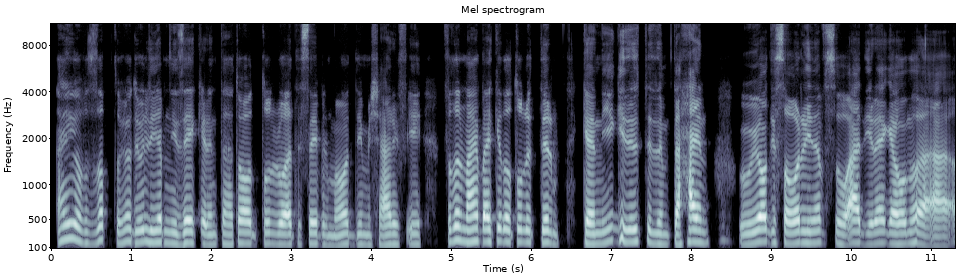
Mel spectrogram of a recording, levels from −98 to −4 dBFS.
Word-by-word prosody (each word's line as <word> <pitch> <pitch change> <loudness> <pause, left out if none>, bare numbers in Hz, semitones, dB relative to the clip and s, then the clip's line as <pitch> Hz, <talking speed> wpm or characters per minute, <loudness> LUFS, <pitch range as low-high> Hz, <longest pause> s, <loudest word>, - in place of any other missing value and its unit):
أيوة 210 +1 0
بالضبط، 175 +4 -6
ويقعد 170 +2 -4
يقول 170 +2 -2
لي: 170 -1 -2
"يا - - +2
ابني 160 -2 -3
ذاكر، 155 -1 0
أنت 140 +1 -11
هتقعد 150 +1 0
طول 155 +3 -7
الوقت 145 -1 +1
سايب 150 +1 -1
المواد 135 +1 -3
دي." 145 +2 -9
مش 140 0 -11
عارف 140 0 -2
إيه، 145 0 -7 0.3
فِضل 195 +3 +1
معايا 180 0 +4
بقى 180 -1 +5
كده 180 0 0
طول 170 0 -3
الterm 165 -1 -2 0.3
كان 150 0 +2
ييجي 185 +6 -4
ليلة 175 0 +1
الامتحان 150 +2 +2 0.4
ويقعد 160 +5 +4
يصوّر 160 0 +2
لي 165 -1 -1
نفسه 165 -1 -5
وهو 140 -1 +1
قاعد 160 -2 +4
يراجع 155 0 +1
وأنا 150 -4 +1
155 Hz, 190 wpm, -23 LUFS, 145-175 Hz, 0.4 s, بقى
